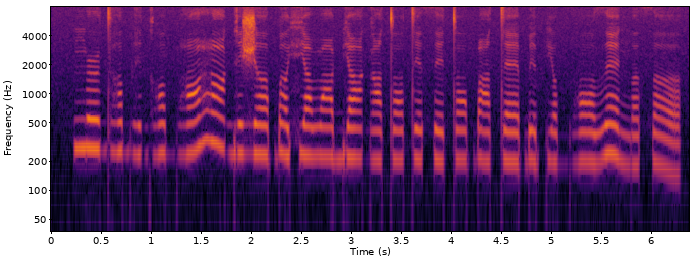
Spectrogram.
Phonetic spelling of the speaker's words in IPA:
ŋ ə˞ dʱ ʌ bʱ ɪ ɡʱ ɔ bʱ ɑ ɦ ɑ ɡ ɪ ʒ ʌ ɓ ʌ fʲ ɑ β ɑ bʲ ɑ ɡ ɑ t ɔ t ɪ θ ɪ t ɔ ɓ ɑ t ɛ ɓ ɪ pʲ ɔ bʱ ɔ ð ɛ ŋ ʌ θ ʌ

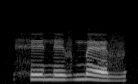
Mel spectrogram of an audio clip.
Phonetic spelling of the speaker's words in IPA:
h e n e v m ɛ v

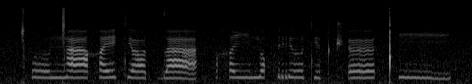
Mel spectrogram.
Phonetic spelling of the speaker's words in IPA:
ǀʰ ʊː ŋ͡ǀ aː χ e tʲ ɒː t d̪ a | χ iː n̪ o χ rʲ ʊː tʲ o tʲ t͡ʃʼ œː ǃʰ iː

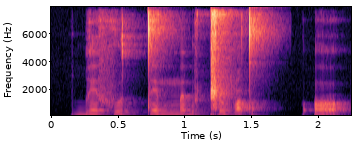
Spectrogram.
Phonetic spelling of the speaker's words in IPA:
b e f u tː e mː ɛ b o ǁ u b ɔ tˤ | ʔ ɔ

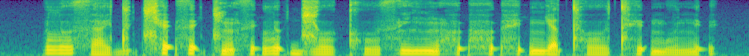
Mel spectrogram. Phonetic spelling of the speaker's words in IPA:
l o˦ θ a˨ ɪ̯ d ʊ˦ ʔ t͡ɕʰ ɛ˦ ʔ θ ɛ˦ ʔ t͡ɕ ũ˦˨ θ ɪ˦ ʔ l ʊ˦ ʔ d͡ʑ o˨ ʊ̯ kʰ u˨ θ ĩ˦ ŋ ũ˦˨ h ʊ˦ ʔ h ʊ˦ ʔ h ɪ˦ ʔ ɲ ä̰˦˨ tʰ o˨ ʊ̯ tʰ ɪ˦ ʔ m u˨ n ɪ˦ ʔ

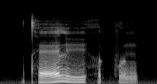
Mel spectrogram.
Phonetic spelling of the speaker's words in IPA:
t̪ʰ ɛː˨˥ l yː˨˧ h ʊ˨ k̚ f ʊ˨˩ ŋ

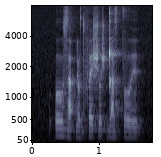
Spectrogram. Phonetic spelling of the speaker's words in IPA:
ʔ ɤ˦ ʊ̯ z a˨ ʔ ɳ ɤ˨ d f ɛ˦ ʃ ɤ˦ ʃ ɖ a˦ z t̪ ɤ˦ ɪ̯

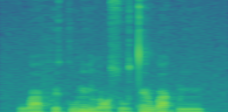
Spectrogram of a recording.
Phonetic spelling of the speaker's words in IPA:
w a˨ f e˧ k u˧ ɾ ĩ˨ l ɔ˨ s u˨˦ t ɛ̃˦ w a˦˨ k͡p ĩ˧

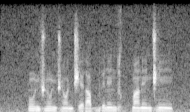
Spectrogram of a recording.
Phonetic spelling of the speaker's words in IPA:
h ũ˦ d͡ʒ ũ˦˨ d͡ʒ ɔ̃˨ d͡ʒ e˨ ɾ a˨˦ b i˧ ɾ ĩ˦ d o˦˨ k͡p ã˧ ɾ ĩ˦ d͡ʒ ĩ˦˨

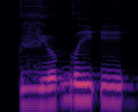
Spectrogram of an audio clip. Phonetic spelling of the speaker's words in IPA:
vʲ o ɡʷ i ʔ i

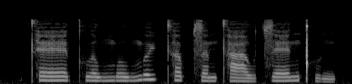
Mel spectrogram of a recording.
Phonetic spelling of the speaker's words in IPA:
t̪ʰ ɛː˨ kʷʰ ɐ˨ w m o˨ w m ɵ˥ ɥ t̪ʰ ɐ˧ p̚ s ɐ˨ n t̪ʰ aː˨˩ w t͡s ɛː˨˧ n kʷʰ ɪ˨˩ ŋ

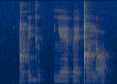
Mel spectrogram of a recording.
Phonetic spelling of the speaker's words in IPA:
ǃ ʊ ʔ e ɡʲ ʊ | lʲ ɛː p ɛ ǃ ɔ n ɔ

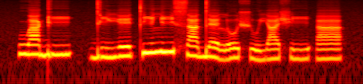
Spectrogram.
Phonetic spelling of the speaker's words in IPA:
w a˦ ɡ i˦ | d i˨ j e˧ t i˦ l i˦ s a˦ d ɛ˦˨ l o˧ ʃ u˨ j a˧ ʃ i˧ | a˧

